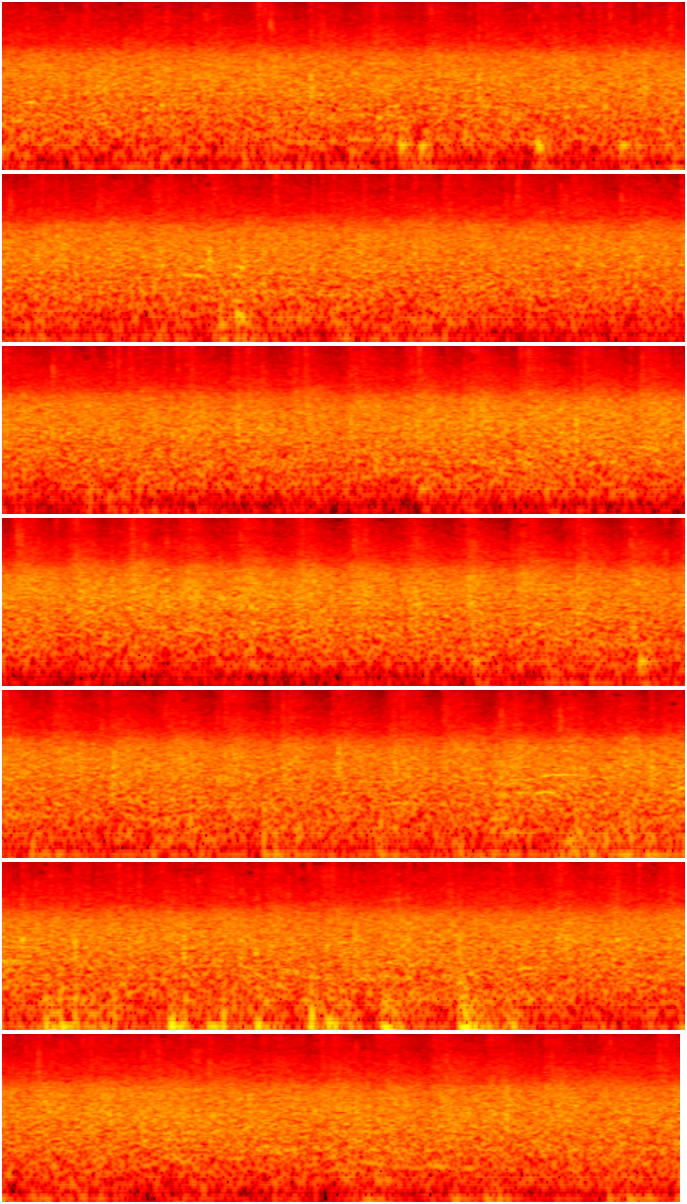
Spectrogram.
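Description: A large audience applauding steadily and without a break, with a brief low bump near the end.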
